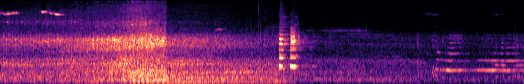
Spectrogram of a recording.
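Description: A motor vehicle passes close by on the road: its noise builds to a peak about three seconds in, then fades away. A vehicle horn follows with two short, loud toots.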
